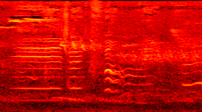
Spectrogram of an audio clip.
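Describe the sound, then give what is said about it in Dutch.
Faint, high-pitched bird chirps flicker through a quiet outdoor background, with thin whistling tones and short tweets scattered across a couple of seconds. “Ja, toch een beetje die vogeltjes, hoor je dat?”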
